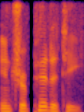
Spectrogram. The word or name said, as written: intrepidity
